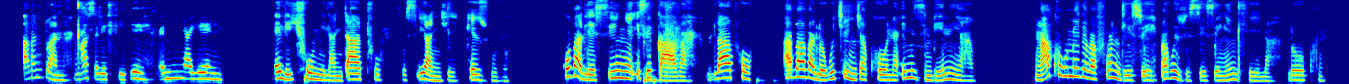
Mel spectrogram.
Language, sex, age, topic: North Ndebele, male, 25-35, health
